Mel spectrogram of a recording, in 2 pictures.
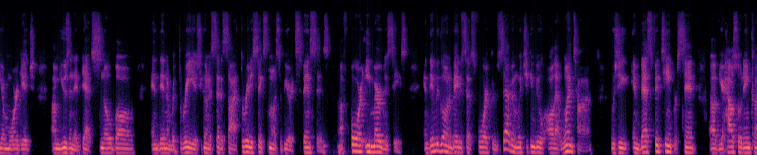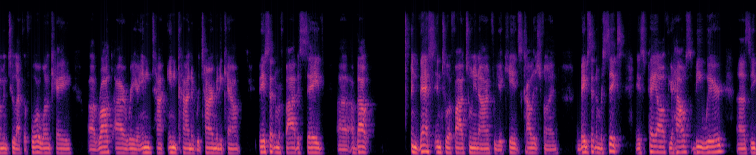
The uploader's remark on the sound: This series was recorded as a series of live videocast events.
